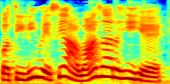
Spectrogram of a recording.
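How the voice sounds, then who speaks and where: A woman's voice: on the high side, animated, measured pace, a little mellow, highs cut off, faint music behind. A woman voicing an honest, simple young village man who speaks earnestly.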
